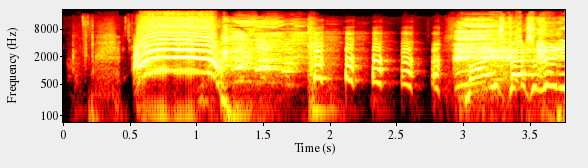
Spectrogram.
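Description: A person imitates a screaming goat: a loud, drawn-out strained bleat, then a few short clipped bursts and a final rising cry, close up with no other talk.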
